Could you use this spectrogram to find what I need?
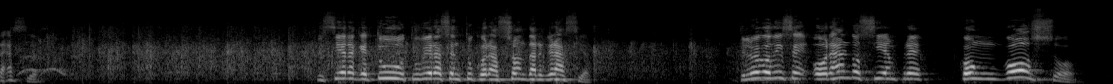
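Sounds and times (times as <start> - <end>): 
speech: 0.0 - 0.6, 3.2 - 6.0, 7.4 - 10.8
audience applause: 0.0 - 7.8.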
